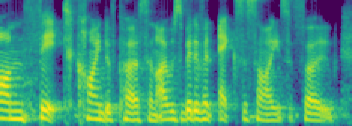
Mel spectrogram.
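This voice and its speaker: A woman speaks in a British accent. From UK. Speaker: pediatrician turned health coach. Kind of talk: interview.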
